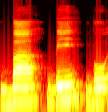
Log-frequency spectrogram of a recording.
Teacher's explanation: বাটা দুই ঠোঁট মিল করে ওই ঠোঁট থেকে উচ্চারণ করতে হবে, বা বি বু এরকম। · শুরু থেকে আপনাকে হামজার উচ্চারণ করতে হবে আ ই উ এরকম বা টা দুই ঠোঁট মিল করে ওই ঠোঁট থেকে উচ্চারণ করতে হবে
